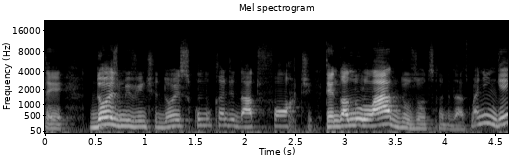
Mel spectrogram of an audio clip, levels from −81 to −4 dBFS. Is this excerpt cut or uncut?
cut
